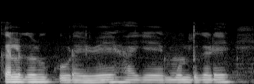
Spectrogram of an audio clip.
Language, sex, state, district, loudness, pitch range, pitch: Kannada, male, Karnataka, Bidar, -19 LUFS, 105-110 Hz, 110 Hz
